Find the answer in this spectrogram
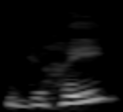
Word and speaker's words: gris: Okay, so this is when you start to introduce the idea that most E's in French are silent on the ends of French words, and most consonants are silent. So when we look at gris, for example, they will be surprised to see the S there, and oops, and in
